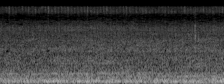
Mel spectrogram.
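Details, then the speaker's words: 2012 Mazda 6s 3.7 Duratec V6, just reassembled after water pump and timing chain service, idles with a loud raspy low rumble and hiss; the exhaust leaks at the flex pipe joint because its gasket is missing. "yeah the only thing is i couldn't couldn't score that gasket so i put the pipe on just to run it but you know it's a little loud so i gotta try to find that gasket with the flex pipe nobody seemed to have it"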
